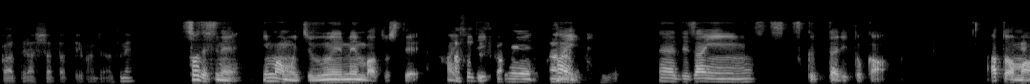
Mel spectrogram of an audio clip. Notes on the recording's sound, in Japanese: ラジオ放送は生放送で収録します。Zoomというツールを使って生放送！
